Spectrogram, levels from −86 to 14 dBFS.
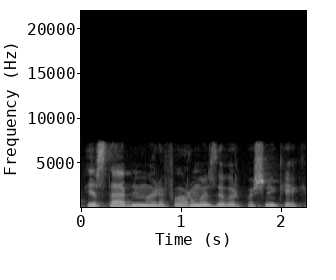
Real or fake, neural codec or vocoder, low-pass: real; none; 7.2 kHz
